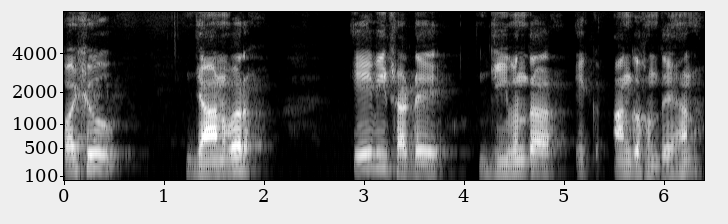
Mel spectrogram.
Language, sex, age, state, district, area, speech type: Punjabi, male, 60+, Punjab, Bathinda, rural, spontaneous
